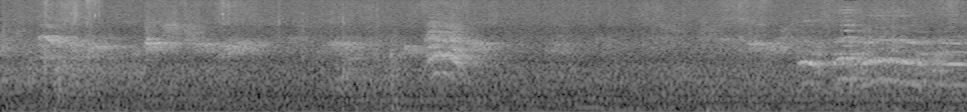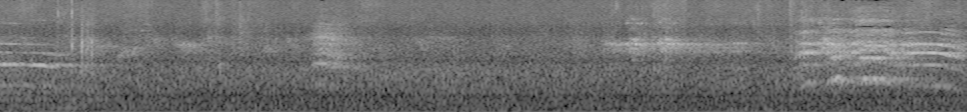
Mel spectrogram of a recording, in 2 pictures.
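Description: Birds calling in the background: scattered short calls, a longer call about six seconds in and a louder cluster of calls near the end.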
